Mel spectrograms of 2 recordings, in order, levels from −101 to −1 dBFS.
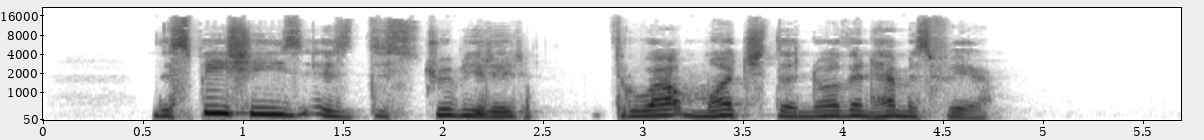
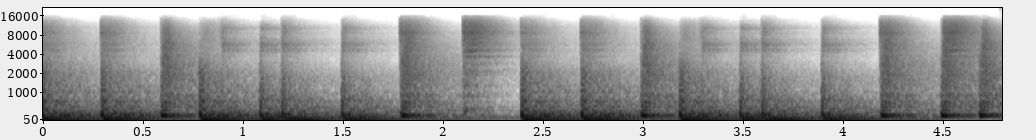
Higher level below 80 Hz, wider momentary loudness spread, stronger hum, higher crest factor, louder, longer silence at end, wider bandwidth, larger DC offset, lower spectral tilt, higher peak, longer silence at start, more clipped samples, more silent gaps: second, -56 dBFS vs -18 dBFS; first, 14 LU vs 4 LU; neither; first, 18 dB vs 12 dB; second, -21 LUFS vs -17 LUFS; first, 0.95 s vs 0 s; first, 15.5 kHz vs 14 kHz; neither; about the same, -5.5 dB/octave vs -6.5 dB/octave; about the same, -4 dBFS vs -2 dBFS; first, 0.55 s vs 0 s; neither; neither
